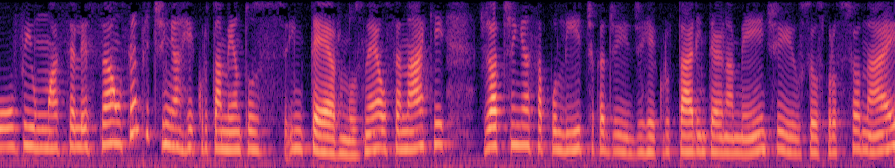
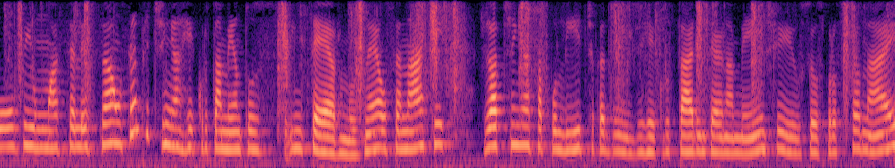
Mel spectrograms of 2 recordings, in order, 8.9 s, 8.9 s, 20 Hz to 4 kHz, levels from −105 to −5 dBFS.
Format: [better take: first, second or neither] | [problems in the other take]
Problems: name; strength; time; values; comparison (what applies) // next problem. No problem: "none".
first | background sound (Scissors); 19 dB below the speech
